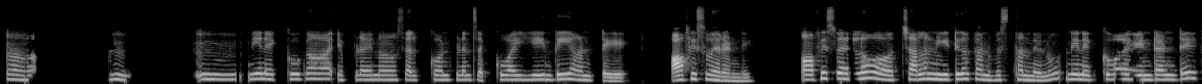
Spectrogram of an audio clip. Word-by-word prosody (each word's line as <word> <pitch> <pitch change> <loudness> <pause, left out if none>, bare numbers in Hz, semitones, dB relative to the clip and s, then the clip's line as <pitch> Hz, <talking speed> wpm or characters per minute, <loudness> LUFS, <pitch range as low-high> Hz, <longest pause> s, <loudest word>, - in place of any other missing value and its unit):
అహా! 210 -1 -2 0.8
హ్మ్. 235 -2 0 0.7
హ్మ్. 240 0 0 0.4
నేను 255 0 +2
ఎక్కువగా 245 +2 -2 0.3
ఎప్పుడైనా 215 0 -3 0.2
సెల్ఫ్ 210 -2 -3
కాన్ఫిడెన్స్ 215 0 -3
ఎక్కువ 220 +4 -4
అయ్యేది 220 +1 +1 0.2
అంటే 195 -4 -2 0.7
ఆఫీస్ 245 +3 +1
వేర్ 200 -4 +3
అండి. 160 -1 -3 0.6
ఆఫీస్ 275 +5 +2
వేర్‍లో 260 +1 +3 0.4
చాలా 235 +1 +3
నీట్‌గా 240 +1 +3
కనిపిస్తాను 210 -1 -1
నేను. 190 +5 -1 0.2
నేను 235 -1 +3
ఎక్కువ 235 +3 -3 0.3
ఏంటంటే 220 +3 +1
220 Hz, 115 wpm, -24 LUFS, 210-240 Hz, 0.8 s, వేర్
